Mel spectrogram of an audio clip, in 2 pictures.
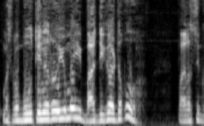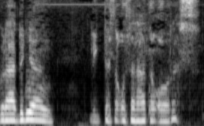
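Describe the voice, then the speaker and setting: Guy doing filipino son in radio drama, polite easygoing engineer, bit husky, talks low-key. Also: brisk, warm tone, no echo, close to an everyday voice. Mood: easygoing, amused. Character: respectful grown son, an engineer, easygoing and devout.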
